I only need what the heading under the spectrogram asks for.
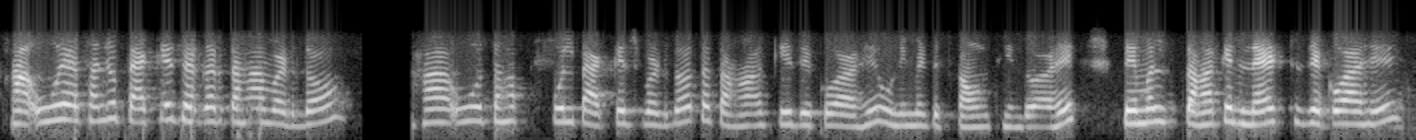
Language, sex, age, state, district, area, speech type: Sindhi, female, 30-45, Uttar Pradesh, Lucknow, urban, conversation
